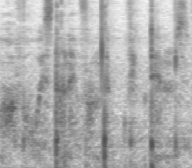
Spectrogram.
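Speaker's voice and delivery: normal talking voice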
